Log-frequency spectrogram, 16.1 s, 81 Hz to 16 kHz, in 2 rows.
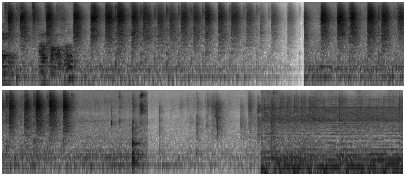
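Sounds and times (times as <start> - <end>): spray bottle spritzes: 0.1 - 9.6.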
